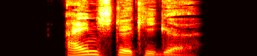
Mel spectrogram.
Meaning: inflection of einstöckig: 1. strong/mixed nominative/accusative feminine singular 2. strong nominative/accusative plural 3. weak nominative all-gender singular
- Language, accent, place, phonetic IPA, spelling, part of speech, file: German, Germany, Berlin, [ˈaɪ̯nˌʃtœkɪɡə], einstöckige, adjective, De-einstöckige.ogg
